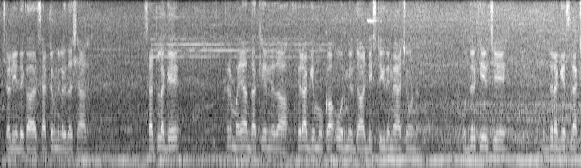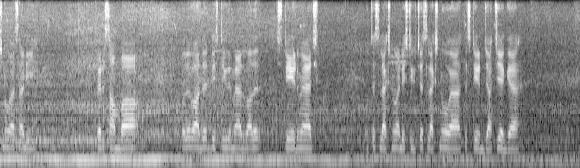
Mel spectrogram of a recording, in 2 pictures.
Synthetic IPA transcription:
t͡ʃəlijãːd̪eːkaːɾsɛːʈbnĩləɡd̪aːʃaːəd̪ | sɛːʈləɡːeː | pʰɪɾməjãːnd̪aːkʰeːlneːd̪aːpʰɪɾəɡːeːmɔːkaːʔoːɾmɪld̪aːɖɪsʈɾɪkd̪eːmɛːt͡ʃɦoɳ | ʊd̪ːəɾkʰeːlt͡ʃeː | ʊd̪ːəɾəɡːeːsəlɛːkʃənɦoːɛːsaːɽiː | pʰɪɾsãːmbaː | oːd̪eːbaːd̪ɖɪsʈɾɪkd̪eːmɛːd̪baːd̪sʈeːʈmɛːt͡ʃ | ʊt̪ʰːeːsəlɛːkʃənɦoːɛːɖɪsʈɾɪkt͡ʃəsəlɛːkʃənɦoːɛːt̪eːsʈeːʈ̚d͡ʒaːt͡ʃeːəɡɛː

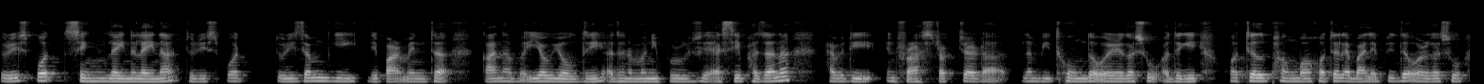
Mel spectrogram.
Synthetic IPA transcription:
tuɾispot̚siŋlɐjnɐlɐjnɐtuɾispotː | uɾizɐmɡidipa̰ɾtmentːɐkanɐbɐ̰jawjawd̪ɾiɐ̰dunɐmɐnipuɾziʔḛsipʰɐzanɐhajbɐdiinpʰɾastɾɐk̚t͡ʃɐɾdɐ̰lɐmbitʰoŋdɐʔo̰jɾɐɡɐsṵʔɐ̰duɡihotelpʰɐŋbɐhotelebajlḛpɾidɐojɾɐɡɐsu

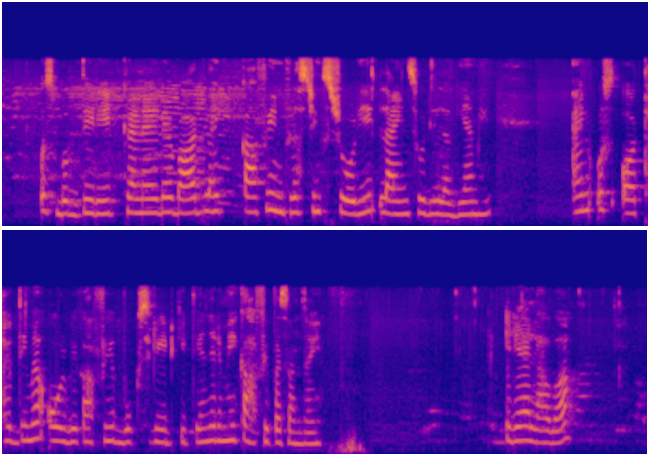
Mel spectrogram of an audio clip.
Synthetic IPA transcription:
ʊsbʊkd̪iɾiːɖkɐɾɽ̃əɾebaːd̪laːikaːfiɪ̃nʈɾɛsʈɪ̃ŋɡsʈoːɾilaːɪnsoːɾilɐɡijãmẽ | ɛ̃ːnʊsɔːt̪ʰəɾd̪imẽʔoːɾbʱikaːfibʊksɾiːɖkiːt̪iɦẽnd͡ʑɪnmẽikaːfipɐsə̃nd̪aːɦẽː | ɪɾeɐlaːʋa

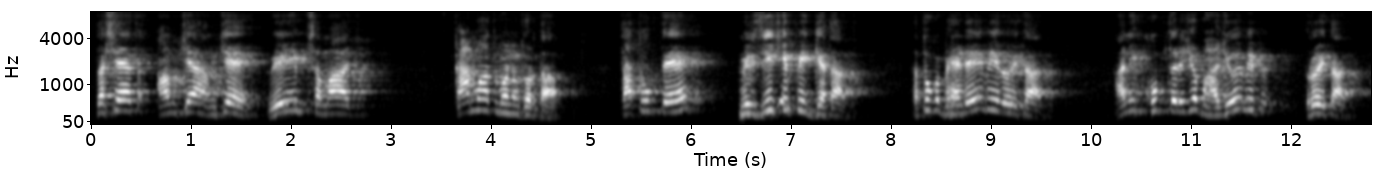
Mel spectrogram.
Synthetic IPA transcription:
t̪əɕet͡samt͡ɕeamt͡ɕeʋeɭiːpsəmad͡z | kamat̪m̤əɽ̃uːnkəɾt̪a̰ | t̪at̪uːk̚t̪e | miɾd͡ʑit͡ɕiːpiːk̚ɡʱʲɛt̪at̪ː | at̪ũkbʱẽɽebʱiːɾojt̪at̪̚ | a̰nikʰuːpt̪əɾed͡ʑobʱaɡjojbʱiː | ɾojt̪at̪

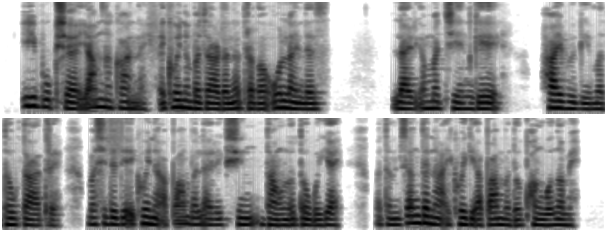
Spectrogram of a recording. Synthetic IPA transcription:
ibuk̚seja̰mnɐkanːajɐjkʰojnɐbɐzaɾdɐnɐtɾɐɡɐʔolːajndɐ | lajɾikɐmɐt͡ʃenɡe | hajbɐɡimɐtʰɐwtatɾemɐsidɐdiɐ̰jkʰojnɐ̰ʔɐ̰pambɐlajɾek̚siŋdawŋlotɐwbɐjaj | mɐtʰɐmt͡ʃɐŋdɐnɐɐ̰jkʰojɡiɐpambɐdɔpʰɐŋbɐŋɐme

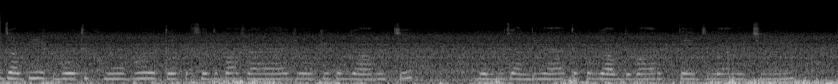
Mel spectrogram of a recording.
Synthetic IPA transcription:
əɲd͡ʒaːbiːɪkbɔːt̪iːkʰuːbt̪eːpɾəsɪd̪ʱːbaːʃaːɦɛːd͡ʒõːkɪpəɲd͡ʒaːbʋɪt͡ʃ | bolʋiːd͡ʒãːnd̪iːɦɛːt̪eːpəɲd͡ʒaːbd̪oːbaːɦəɾt̪eːd͡ʒilaːnɪːt͡ʃiːi

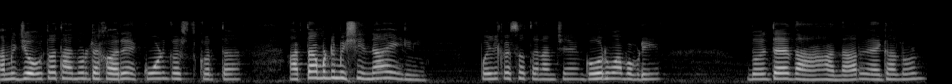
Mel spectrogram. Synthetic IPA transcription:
amid͡ʑoɡt̪at̪ʰãnd̪uːɾʈɛkʰaʋɾekoɳkəst̪kəɾt̪a | at̪ãm̤əɳmiɕinaelĩ | pəjlikəsət̪ənamt͡ɕeɡoɾʋãbabɽi | d̪ont̪ad̪aɦanaɾɛɡʱaluːn

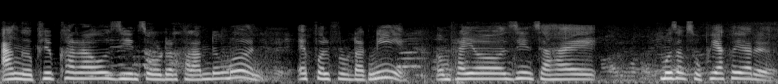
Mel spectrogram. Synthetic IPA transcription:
aŋɯpʰɾip̚kʰaɾawzinsɔɾdaɾkʰalamdɯŋmɯnepʰelpʰɾɔdak̚niɔmpʰɾajɔzinsaɦaj | mɯzaŋsɔpʰɯjakʰɯjaɾɯ

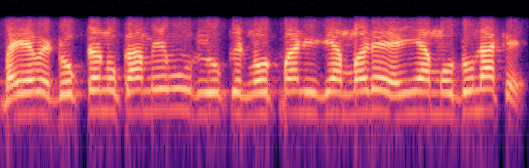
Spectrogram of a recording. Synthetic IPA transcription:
bʱajɦəʋeɖɔk̚ʈəɾnũkameʋũɾjũkenoʈ̚panid͡ʒjãməɭeə̃ijãmoɖʱũnakʰe

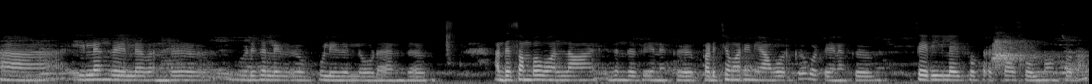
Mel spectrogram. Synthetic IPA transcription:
ɪlɐŋɡɐɪlːɐʋɐnd̪ɯʋɪɽɯðɐlpʊɭɪɣɐɭoːɽɐɐnd̪ɐ | ɐnd̪ɐsɐmbɐʋɐ̃mɛlːãːɪ̰ɾɯnd̪ɐðɯɛnɐkːɯpɐɽɪt͡ʃːɐmaːd̪ɾinɪjaːʋoːɪɾɯkːɯbɐʈːɛnɐkːɯ | pɛɾɪjɐlɐɪpokɪɾɛk̚ʈaːɐsɔlːɐnõːɛnːɯsɔnːãː

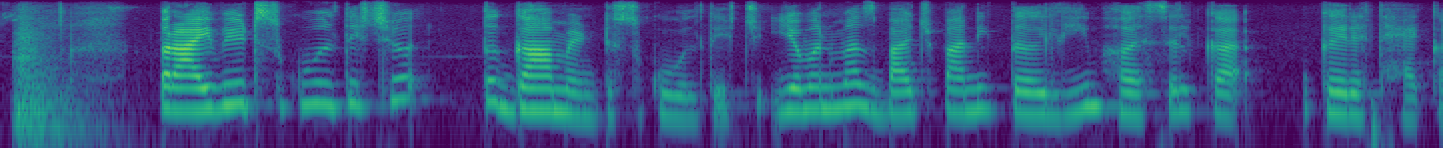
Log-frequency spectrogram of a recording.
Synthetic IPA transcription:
pɾaːjʋeːʈskuːlt̪et͡ʃʰ | t̪ɨɡaːmeɳʈskuːlt̪et͡ʃʰjɐmɐnmɐzbaːd͡ʒpaːnit̪əːliːmhaːsil | kɐɾet̪ʰhɛːkɐn

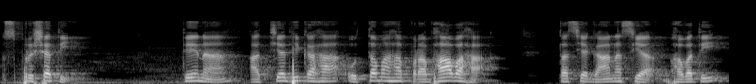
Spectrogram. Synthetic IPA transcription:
spɾɪʂɐt̪ḭ | t̪eːnɐɐt̪jɐd̪ʱikɐɦɐut̪ːɐmɐɦɐpɾɐbʱaːʋɐɦɐ̰ | t̪ɐsjɐɡaːnɐsjɐ̰bʱɐʋɐt̪i

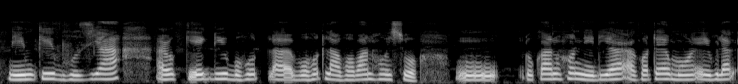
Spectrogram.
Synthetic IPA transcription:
nimkibʱuzijaaɹukek̚diwboɦutboɦutlabʱɔbanɦojsʊ̃ | dʊkankʰɔnːidijaɹa̰ɡɔtɛmojejbilak

